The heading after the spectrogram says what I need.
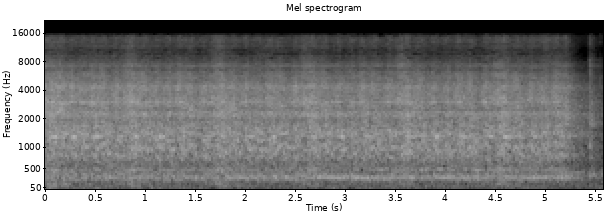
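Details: Revived junkyard 1977 Ford Thunderbird, carbureted, with a bad accelerator pump so the throttle is held, on a weak battery needing a boost; laboured, sluggish churning crank with no firing before it stops, slow cranking whose cause is suspected but not confirmed.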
